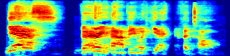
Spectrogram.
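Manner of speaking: high yelped yes from a cowed minion; high, anxious goblin answer falling at the end; nervous goblin. Acted. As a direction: placate the boss like a nervous goblin underling. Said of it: "looks nervously and goes".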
